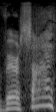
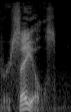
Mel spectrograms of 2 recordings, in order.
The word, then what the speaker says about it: Versailles: I mean, there's that whole damn Versailles thing, or as they pronounce it in Kentucky, Versailles.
